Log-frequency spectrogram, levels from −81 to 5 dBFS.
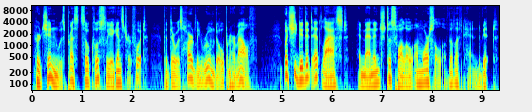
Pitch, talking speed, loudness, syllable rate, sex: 105 Hz, 220 wpm, -21 LUFS, 5.7 syllables/s, male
